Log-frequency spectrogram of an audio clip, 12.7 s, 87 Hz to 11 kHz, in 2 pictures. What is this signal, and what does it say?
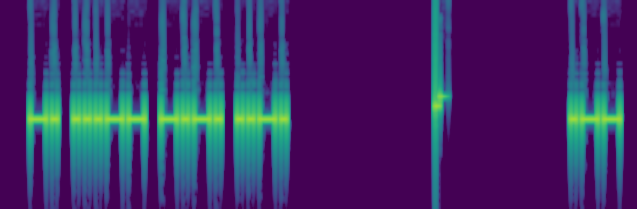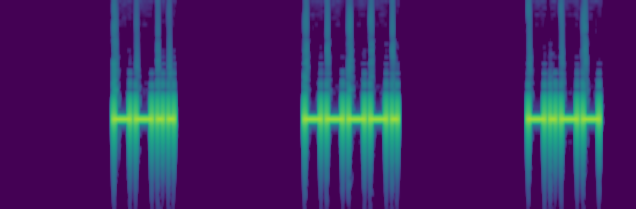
Morse code, heard as a keyed tone, about 22 wpm, spaced as for 9 wpm, 700 Hz. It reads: N3CF WZ9Y
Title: USA Call Signs - 4 Characters - 8x Character Spacing - 22wpm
